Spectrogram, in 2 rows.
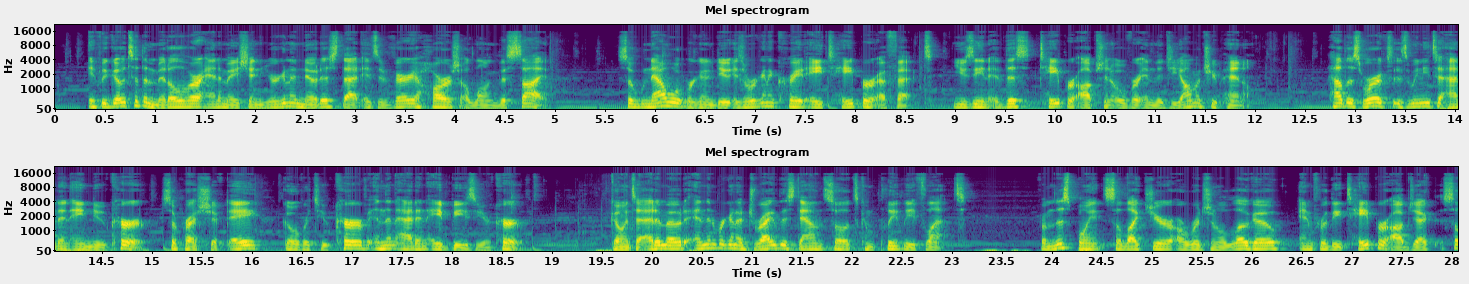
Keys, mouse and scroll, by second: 0.0-0.6 drag, 2.1-2.6 scroll up 2, 2.6-5.7 shift+middle drag, 5.7-6.0 scroll down 2, 6.0-9.0 shift+middle drag, 13.7 shift+a, 18.5-19.3 shift+middle drag, 19.3 Tab, 19.7 click, 20.2 r, 23.1 Tab, 24.5 click, 27.5 click.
